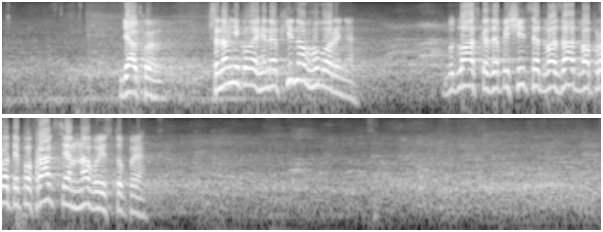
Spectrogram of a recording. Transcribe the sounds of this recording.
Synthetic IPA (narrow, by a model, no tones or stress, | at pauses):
dʲakʊjʊʃɐnɔwnʲikɔlˠɛɦɪneɔpxʲid̪nɔːbɦɔʋɔɾenʲːɐ | bʊd̪lˠɑskɐzɐpɪʃit͡sʲːɐd̪ʋɑzɑd̪ʋɑpɾɔt̪ɪpɔfɾɑk̚t͡sʲijɐmnɐʋɪst̪ʊpɪ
